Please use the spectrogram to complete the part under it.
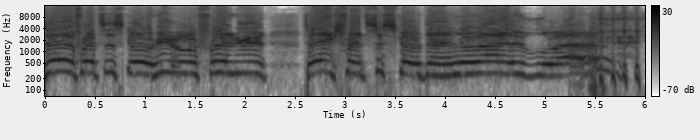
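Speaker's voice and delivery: mock drunk crowd voice. Voicing a cheering crowd at a party, acting drunk. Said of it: "you were acting drunk".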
